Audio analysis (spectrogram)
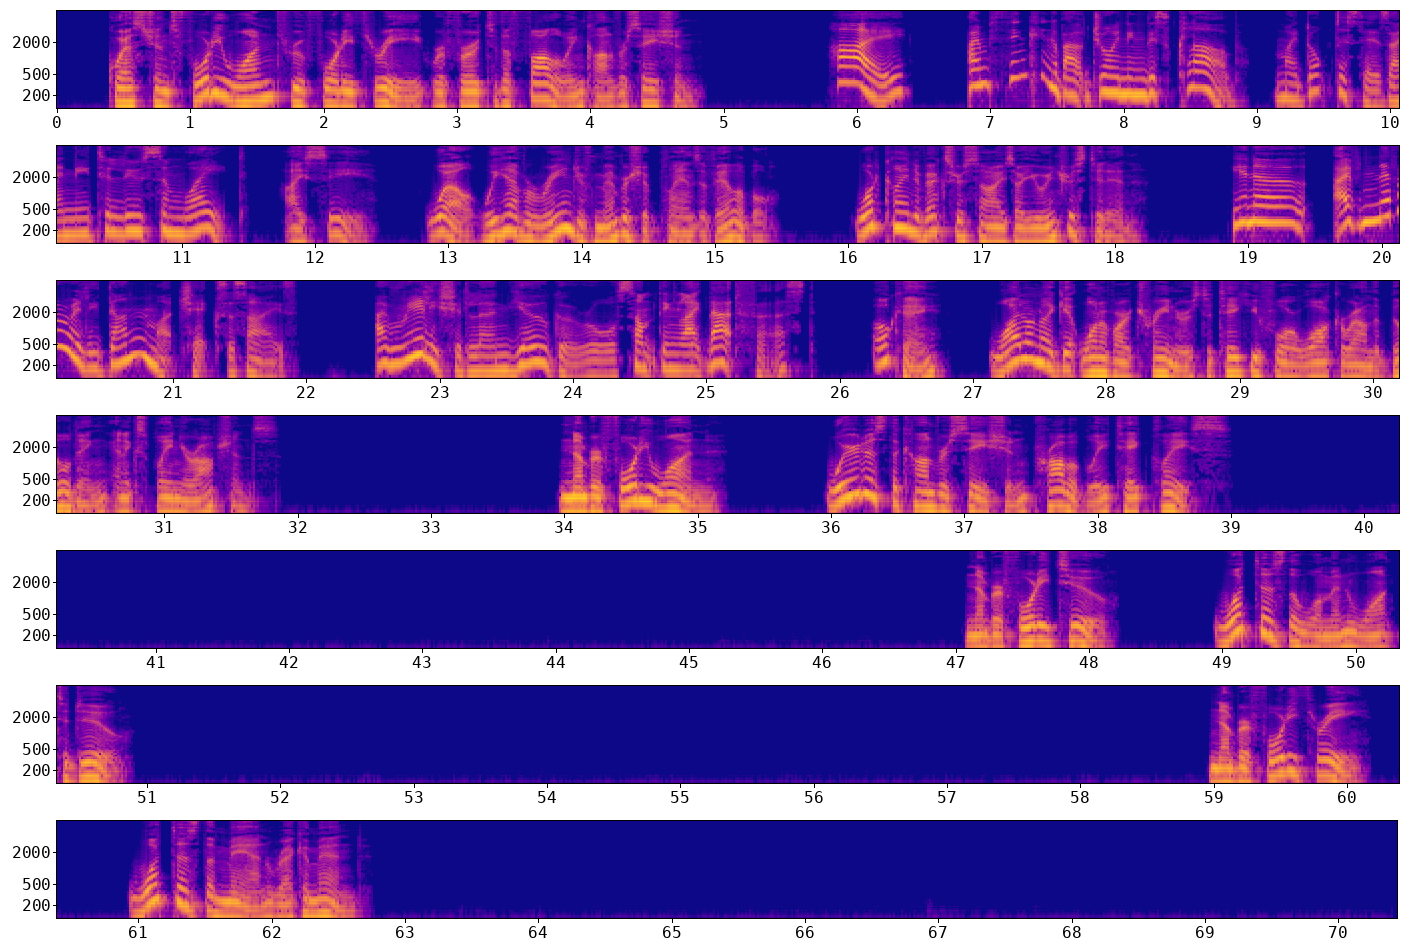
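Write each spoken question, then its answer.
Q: Where does the conversation probably take place?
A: At a fitness club (gym)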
